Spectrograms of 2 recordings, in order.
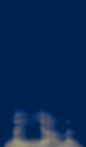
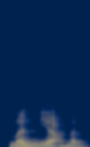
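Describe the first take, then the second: First: The n is only partly merged into the y. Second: The n is kept fully, with no merging. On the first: "idghamnya kurang" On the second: "meninggalkan idgham"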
